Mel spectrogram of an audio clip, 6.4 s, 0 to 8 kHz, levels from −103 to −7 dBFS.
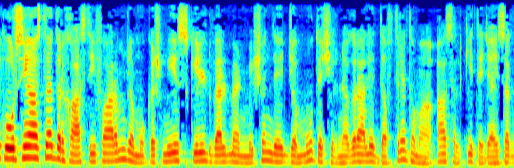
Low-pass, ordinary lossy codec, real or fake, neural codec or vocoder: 7.2 kHz; none; real; none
